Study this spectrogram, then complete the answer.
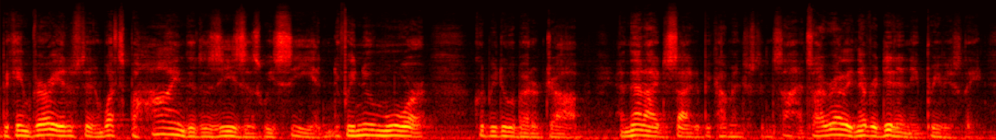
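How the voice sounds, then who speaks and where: A man speaks at a very fast pace in an American accent, with medium pitch and ordinary pitch variation. Room echo is audible. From US Northeast, New Jersey. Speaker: physician and medical researcher. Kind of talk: interview. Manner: halting.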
